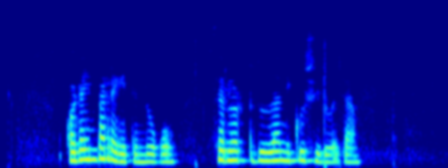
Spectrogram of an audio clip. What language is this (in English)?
Basque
